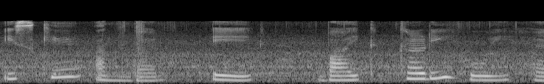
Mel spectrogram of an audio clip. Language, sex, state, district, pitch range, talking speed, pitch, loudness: Hindi, female, Haryana, Jhajjar, 195-265 Hz, 75 wpm, 205 Hz, -19 LUFS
